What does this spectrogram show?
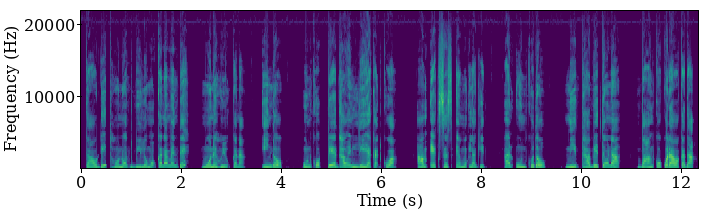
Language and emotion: Santali, disgusted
